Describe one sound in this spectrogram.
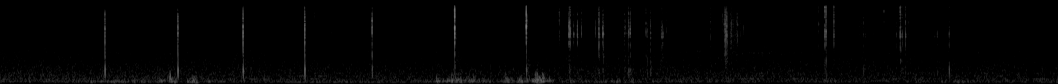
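A stone tool chips and clicks sharply against stone in short, irregular taps.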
